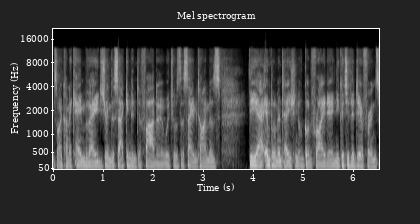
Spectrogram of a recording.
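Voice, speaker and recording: A middle-aged man with an Irish accent, answering interview questions as a guest in a measured, explanatory way with some fillers and restarts. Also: lowish voice, a bit bright. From Ireland. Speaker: guest, peace organization director.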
